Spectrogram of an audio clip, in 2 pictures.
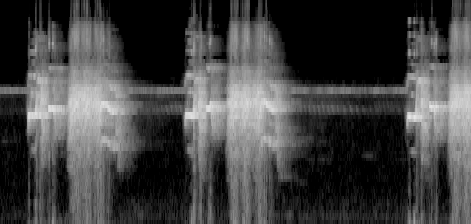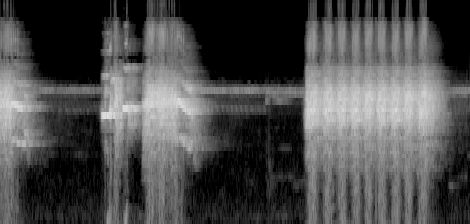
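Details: Green magpie (ekek geling) in a training recording for songbird hobbyists: five loud grating bursts about every two seconds, each starting with a squeaky note; the last is a rapid pulsing rattle.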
